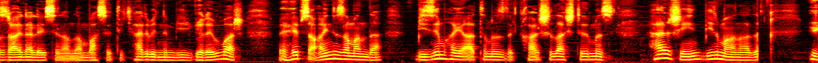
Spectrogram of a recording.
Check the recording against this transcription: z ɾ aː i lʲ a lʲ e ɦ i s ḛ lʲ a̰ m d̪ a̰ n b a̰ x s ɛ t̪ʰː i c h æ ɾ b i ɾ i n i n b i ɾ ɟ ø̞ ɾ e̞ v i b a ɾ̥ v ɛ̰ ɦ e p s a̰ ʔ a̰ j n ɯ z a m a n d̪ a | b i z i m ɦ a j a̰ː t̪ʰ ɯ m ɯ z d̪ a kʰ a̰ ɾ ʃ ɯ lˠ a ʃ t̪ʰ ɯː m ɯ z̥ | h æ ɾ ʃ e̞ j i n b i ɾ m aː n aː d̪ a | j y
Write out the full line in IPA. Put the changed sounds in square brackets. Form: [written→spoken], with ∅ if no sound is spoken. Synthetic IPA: z ɾ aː i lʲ a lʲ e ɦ i [s→sː] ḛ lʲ a̰ m d̪ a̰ n b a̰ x s ɛ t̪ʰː i c h æ ɾ b i ɾ i n i n b i ɾ ɟ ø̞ ɾ e̞ v i [b→v] a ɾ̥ v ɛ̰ ɦ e p s [a̰→ḭ] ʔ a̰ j n ɯ z a m a n d̪ a | b i z i m ɦ a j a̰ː t̪ʰ ɯ m ɯ z d̪ a kʰ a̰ ɾ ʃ ɯ lˠ a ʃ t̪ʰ ɯː m ɯ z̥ | h æ ɾ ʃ e̞ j i n b i ɾ m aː n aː d̪ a | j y

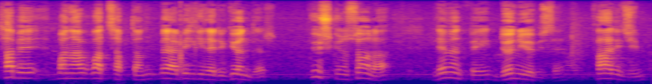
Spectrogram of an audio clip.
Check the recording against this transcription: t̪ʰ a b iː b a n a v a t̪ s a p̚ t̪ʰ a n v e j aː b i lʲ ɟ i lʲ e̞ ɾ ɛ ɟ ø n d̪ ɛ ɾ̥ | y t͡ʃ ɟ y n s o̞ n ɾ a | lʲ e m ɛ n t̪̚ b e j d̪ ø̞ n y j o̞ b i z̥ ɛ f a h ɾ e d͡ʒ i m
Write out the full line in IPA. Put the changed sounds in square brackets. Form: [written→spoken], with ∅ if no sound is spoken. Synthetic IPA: t̪ʰ a b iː b a n a v a t̪ s a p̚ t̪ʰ a n v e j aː b i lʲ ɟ i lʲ e̞ ɾ [ɛ→i] ɟ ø n d̪ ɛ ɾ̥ | y t͡ʃ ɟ y n s o̞ n ɾ a | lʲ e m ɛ n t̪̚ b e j d̪ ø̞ n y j o̞ b i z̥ ɛ f a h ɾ [e→i] d͡ʒ i m

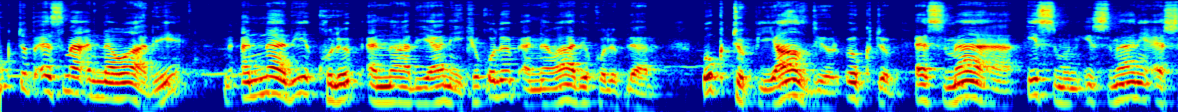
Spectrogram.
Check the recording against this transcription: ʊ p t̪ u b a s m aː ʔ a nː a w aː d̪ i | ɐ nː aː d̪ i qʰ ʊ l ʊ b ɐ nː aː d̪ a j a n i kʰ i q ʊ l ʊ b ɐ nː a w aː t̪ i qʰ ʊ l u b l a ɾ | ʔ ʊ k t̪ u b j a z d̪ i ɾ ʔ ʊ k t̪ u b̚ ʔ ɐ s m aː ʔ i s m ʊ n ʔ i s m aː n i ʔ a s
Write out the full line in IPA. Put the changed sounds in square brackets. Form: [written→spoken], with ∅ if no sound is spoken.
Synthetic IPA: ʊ [p→k] t̪ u b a s m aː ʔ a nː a w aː d̪ i | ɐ nː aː d̪ i qʰ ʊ l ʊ b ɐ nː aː d̪ [a→i] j a n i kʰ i q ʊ l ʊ b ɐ nː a w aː [t̪→d̪] i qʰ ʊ l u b l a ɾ | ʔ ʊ k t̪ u b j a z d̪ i ɾ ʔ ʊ k t̪ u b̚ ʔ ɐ s m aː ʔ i s m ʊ n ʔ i s m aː n i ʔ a s

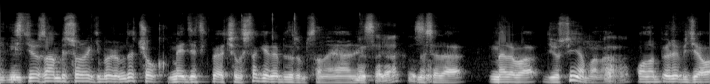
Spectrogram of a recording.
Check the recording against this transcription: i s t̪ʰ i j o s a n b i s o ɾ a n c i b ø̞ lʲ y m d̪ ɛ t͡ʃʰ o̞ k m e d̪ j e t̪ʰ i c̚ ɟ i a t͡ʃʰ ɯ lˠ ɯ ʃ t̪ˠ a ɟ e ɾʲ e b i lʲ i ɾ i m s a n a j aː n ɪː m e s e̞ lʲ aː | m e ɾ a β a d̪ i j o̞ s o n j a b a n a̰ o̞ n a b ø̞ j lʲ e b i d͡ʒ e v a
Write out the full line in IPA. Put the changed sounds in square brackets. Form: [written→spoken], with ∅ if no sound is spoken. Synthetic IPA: i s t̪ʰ i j o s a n b i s o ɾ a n c i b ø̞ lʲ y m d̪ ɛ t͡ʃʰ o̞ k m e d̪ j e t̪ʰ i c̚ [ɟ→b] i a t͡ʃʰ ɯ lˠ ɯ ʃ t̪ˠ a ɟ e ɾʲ e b i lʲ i ɾ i m s a n a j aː n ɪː m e s e̞ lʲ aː | m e ɾ a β a d̪ i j o̞ s [o→u] n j a b a n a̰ o̞ n a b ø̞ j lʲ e b i d͡ʒ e v a

